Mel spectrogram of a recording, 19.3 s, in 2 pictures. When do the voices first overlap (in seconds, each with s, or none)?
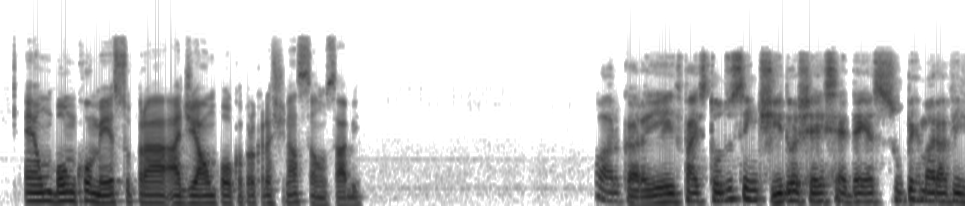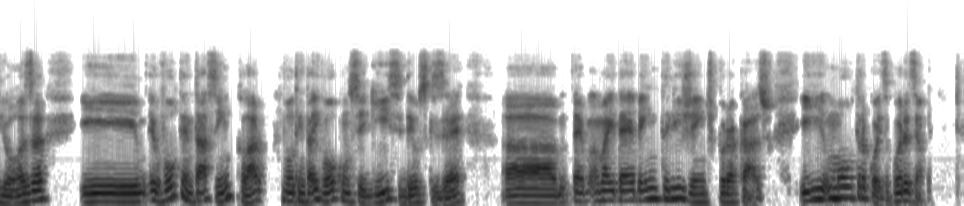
none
